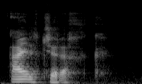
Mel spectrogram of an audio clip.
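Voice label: "ailtearachd", Scottish Gaelic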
